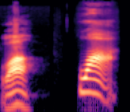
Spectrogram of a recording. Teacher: So wa is O plus a. Just say them quickly back to back and you get wa.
